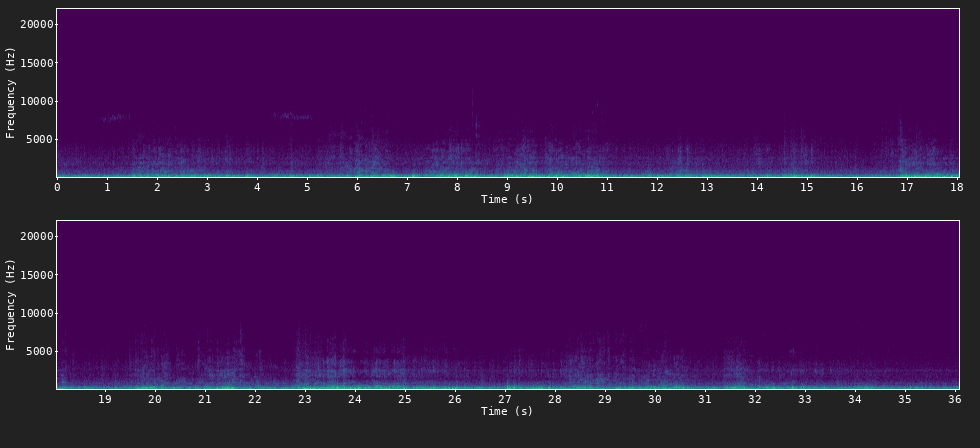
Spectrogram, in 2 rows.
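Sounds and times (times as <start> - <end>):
wind noise: 0.0 - 36.0.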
